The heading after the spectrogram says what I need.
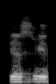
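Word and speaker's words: je suis: அப்ப ஜஸ்விங்கிறதும் ஐஆம்பருக்கும் ஐ ஃபாலோங்கிறதுக்கும் ஒரே ஸ்பெல்லிங், ஒரே உச்சரிப்பு என்பதை நினைவு கொள்ளுங்கள்.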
